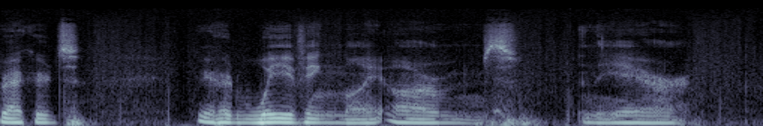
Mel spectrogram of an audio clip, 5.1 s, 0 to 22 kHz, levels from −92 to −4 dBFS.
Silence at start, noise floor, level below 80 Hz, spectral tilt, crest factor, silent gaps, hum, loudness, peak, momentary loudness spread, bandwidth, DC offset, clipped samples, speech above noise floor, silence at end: 0 s; -57 dBFS; -54 dBFS; -6 dB/octave; 18 dB; none; none; -33 LUFS; -16 dBFS; 16 LU; 11.5 kHz; under 0.1%; under 0.1%; 26 dB; 0.4 s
